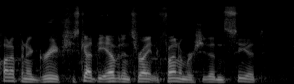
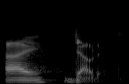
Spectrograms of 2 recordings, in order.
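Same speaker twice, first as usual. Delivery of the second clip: skeptical Thomas; 4 semitones lower, slower than usual. Acted. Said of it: "And he says".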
